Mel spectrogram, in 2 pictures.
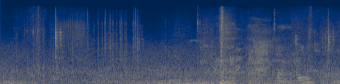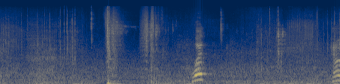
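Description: A bowstring twangs as arrows are shot.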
